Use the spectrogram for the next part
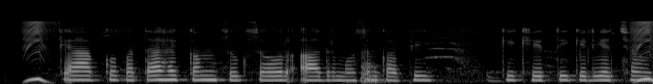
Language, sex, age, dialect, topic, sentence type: Hindi, female, 18-24, Awadhi Bundeli, agriculture, statement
